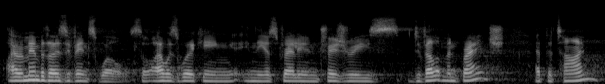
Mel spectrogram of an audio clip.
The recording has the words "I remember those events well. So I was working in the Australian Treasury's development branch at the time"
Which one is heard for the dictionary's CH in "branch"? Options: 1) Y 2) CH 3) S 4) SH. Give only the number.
2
